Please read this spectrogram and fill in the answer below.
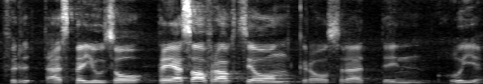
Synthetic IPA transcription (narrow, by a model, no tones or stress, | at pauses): fʏɾtæspeːuːsopʰeːɛsɑːfɾɑkt͡sjoːnɡ̥ɾoːsɾɛːt̪ɪn | ʁyə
